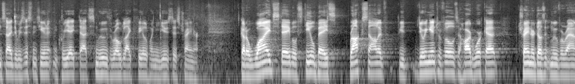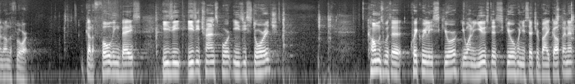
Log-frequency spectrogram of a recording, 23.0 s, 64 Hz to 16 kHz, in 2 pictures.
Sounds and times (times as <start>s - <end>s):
Speech: 0.0s - 4.0s, 4.8s - 12.1s, 13.2s - 17.1s, 18.8s - 23.0s.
